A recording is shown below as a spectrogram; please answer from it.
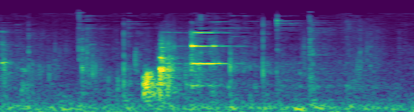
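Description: A steel drill rod clinking once with a short metallic ring about a second in, among a few lighter knocks and scuffs.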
